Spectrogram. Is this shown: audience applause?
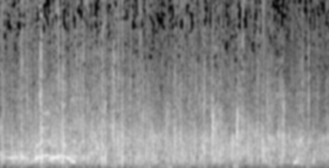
yes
